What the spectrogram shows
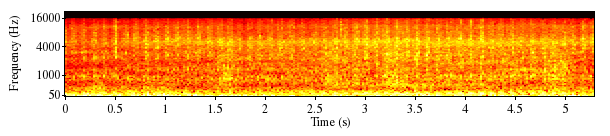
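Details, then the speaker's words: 1939 Farmall H tractor, repowered, first test drive checking the rear end in first gear: low, steady engine drone under light load with no grinding or clunks; sounds normal. "all right so first gear yeah that ain't too"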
